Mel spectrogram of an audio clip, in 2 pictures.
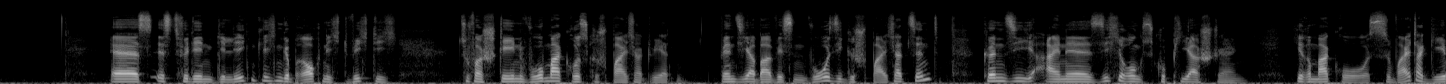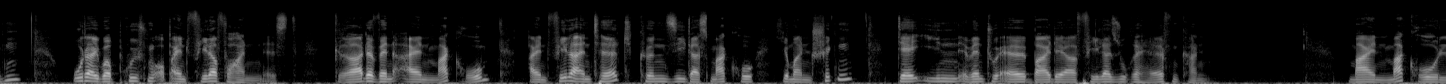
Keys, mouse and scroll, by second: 27.1 click, 28.4 click.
